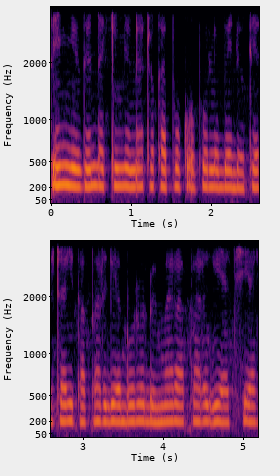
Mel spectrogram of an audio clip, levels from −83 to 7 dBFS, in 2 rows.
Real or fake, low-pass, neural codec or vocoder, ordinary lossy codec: fake; 3.6 kHz; codec, 16 kHz, 4 kbps, FunCodec, trained on LibriTTS, 50 frames a second; none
